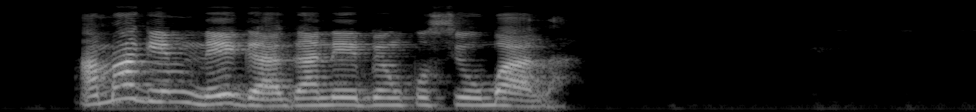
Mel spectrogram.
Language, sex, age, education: Igbo, female, 30-45, tertiary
